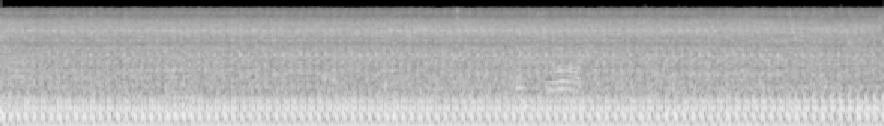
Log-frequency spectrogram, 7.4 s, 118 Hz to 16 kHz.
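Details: 1998 Honda FourTrax 300 ATV, cold start after new battery installed, charging 14 volts: steady even single-cylinder thump about three and a half beats a second, no knocks or misses; running normally.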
